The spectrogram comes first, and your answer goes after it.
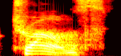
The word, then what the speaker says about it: Trounce: do I pronounce that name it's uh it's pronounced trans as in punishing severally more or less something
